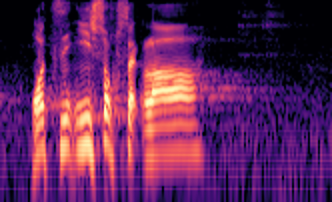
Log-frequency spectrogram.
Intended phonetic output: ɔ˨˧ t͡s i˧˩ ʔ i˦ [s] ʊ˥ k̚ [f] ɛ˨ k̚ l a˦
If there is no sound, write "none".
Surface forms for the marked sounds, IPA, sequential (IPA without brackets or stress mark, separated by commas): s, s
